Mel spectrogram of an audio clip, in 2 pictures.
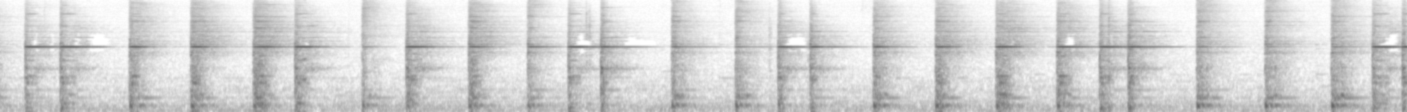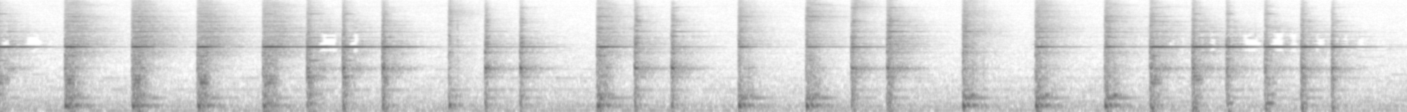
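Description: Hand-hammer forging: a farrier's hammer striking a red-hot steel horseshoe on an anvil at about three blows a second, with a high ring from the anvil after each blow and a few brief pauses. The blows are shaping and sharpening the heel caulk of the shoe.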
